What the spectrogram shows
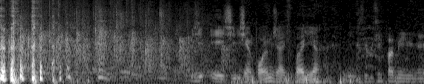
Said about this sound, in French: On applaudit l'heureux candidat.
